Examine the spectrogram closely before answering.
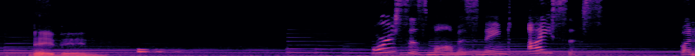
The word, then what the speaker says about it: Isis: horse's mom is named isis but in ancient egyptian it's pronounced closer to isa or asa hmm asap how do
